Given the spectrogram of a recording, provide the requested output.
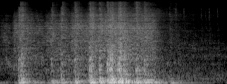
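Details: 1972 Dodge Charger Rallye with a Gen 3 Hemi, first start attempt after rewiring: uneven cranking bursts with a few catches that flare and die after about two seconds. It tries to fire but won't run. Cause suspected, not confirmed.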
